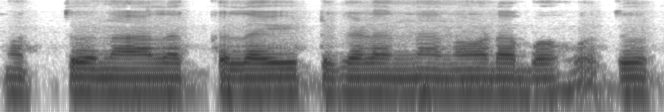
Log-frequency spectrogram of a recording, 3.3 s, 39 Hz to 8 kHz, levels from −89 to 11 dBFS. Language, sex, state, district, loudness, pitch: Kannada, male, Karnataka, Bangalore, -17 LUFS, 100 Hz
